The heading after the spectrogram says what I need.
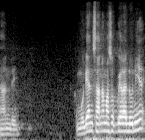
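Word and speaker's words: Hyundai: Jepang bikin Honda ya Korea bikin hundai hundai bacanya Handi kemudian sana masuk Piala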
